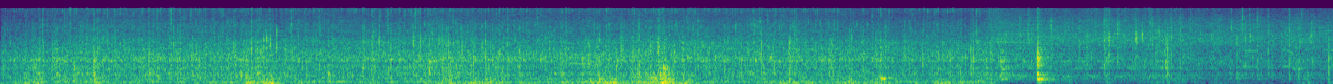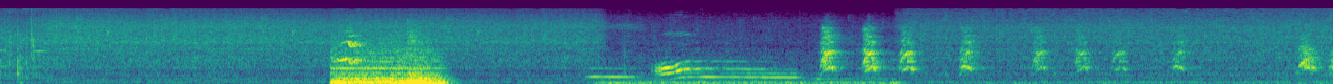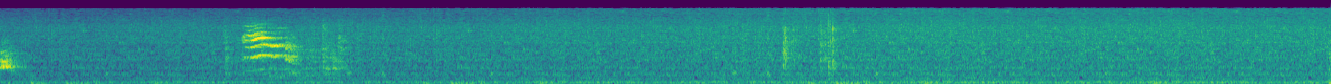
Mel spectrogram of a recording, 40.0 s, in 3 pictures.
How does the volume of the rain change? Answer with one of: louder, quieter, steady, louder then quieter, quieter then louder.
quieter then louder.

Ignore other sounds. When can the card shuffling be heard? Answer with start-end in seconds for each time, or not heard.
9.8-12.1, 34.5-35.0.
